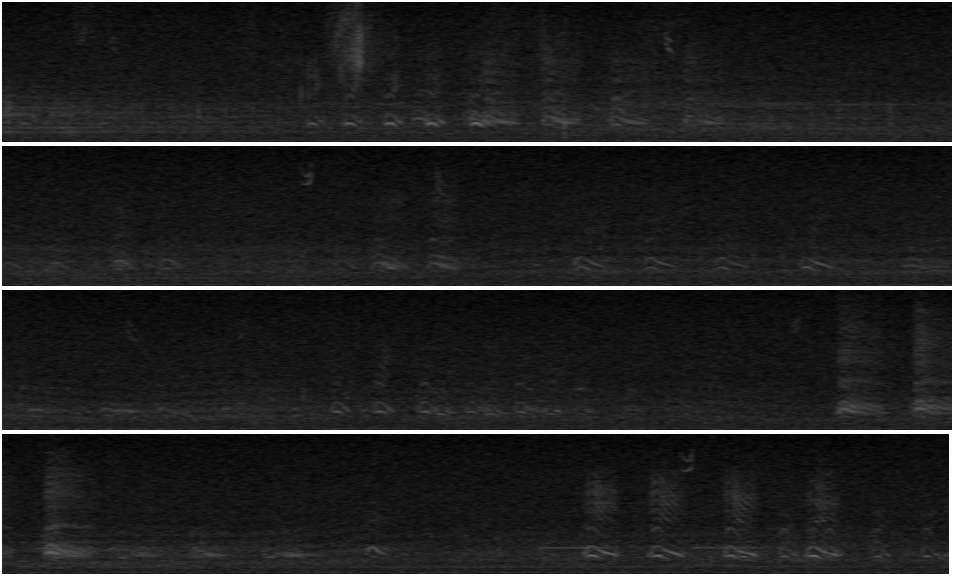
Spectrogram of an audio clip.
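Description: Birds calling in a few bouts of quick, short, chirpy notes, over a faint steady background hum.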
